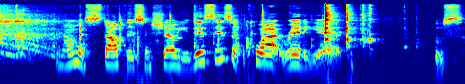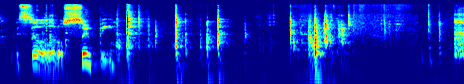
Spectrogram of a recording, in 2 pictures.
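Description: A metal whisk clicks and clinks as it is fitted onto a mixer.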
